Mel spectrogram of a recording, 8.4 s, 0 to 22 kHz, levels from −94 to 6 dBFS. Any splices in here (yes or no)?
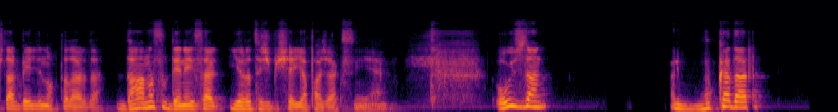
no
